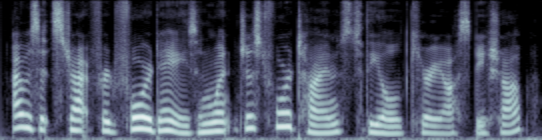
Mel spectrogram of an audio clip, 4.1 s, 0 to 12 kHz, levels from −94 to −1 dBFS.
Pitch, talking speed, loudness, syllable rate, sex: 225 Hz, 235 wpm, -18 LUFS, 5.5 syllables/s, female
